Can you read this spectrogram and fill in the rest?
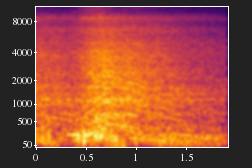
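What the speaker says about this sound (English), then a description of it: "Let me rev it up." A 1997 Chevy Venture minivan engine revs loudly and up close, rising to a strong roar and then easing back during a brief steady run-up, with no talking.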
